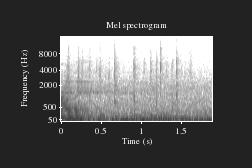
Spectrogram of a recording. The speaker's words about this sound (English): I'm typing a link for you right now. I hope. See if it worked.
